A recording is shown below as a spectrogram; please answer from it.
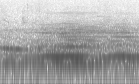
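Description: Harmonium holding a steady, sustained chord of reed tones, with a sung note trailing off about half a second in.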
